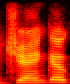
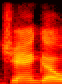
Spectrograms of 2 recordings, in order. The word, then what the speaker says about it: Django: Every time you said Django, Cabbage, I wanted to fucking punch something. The D Django. is silent.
